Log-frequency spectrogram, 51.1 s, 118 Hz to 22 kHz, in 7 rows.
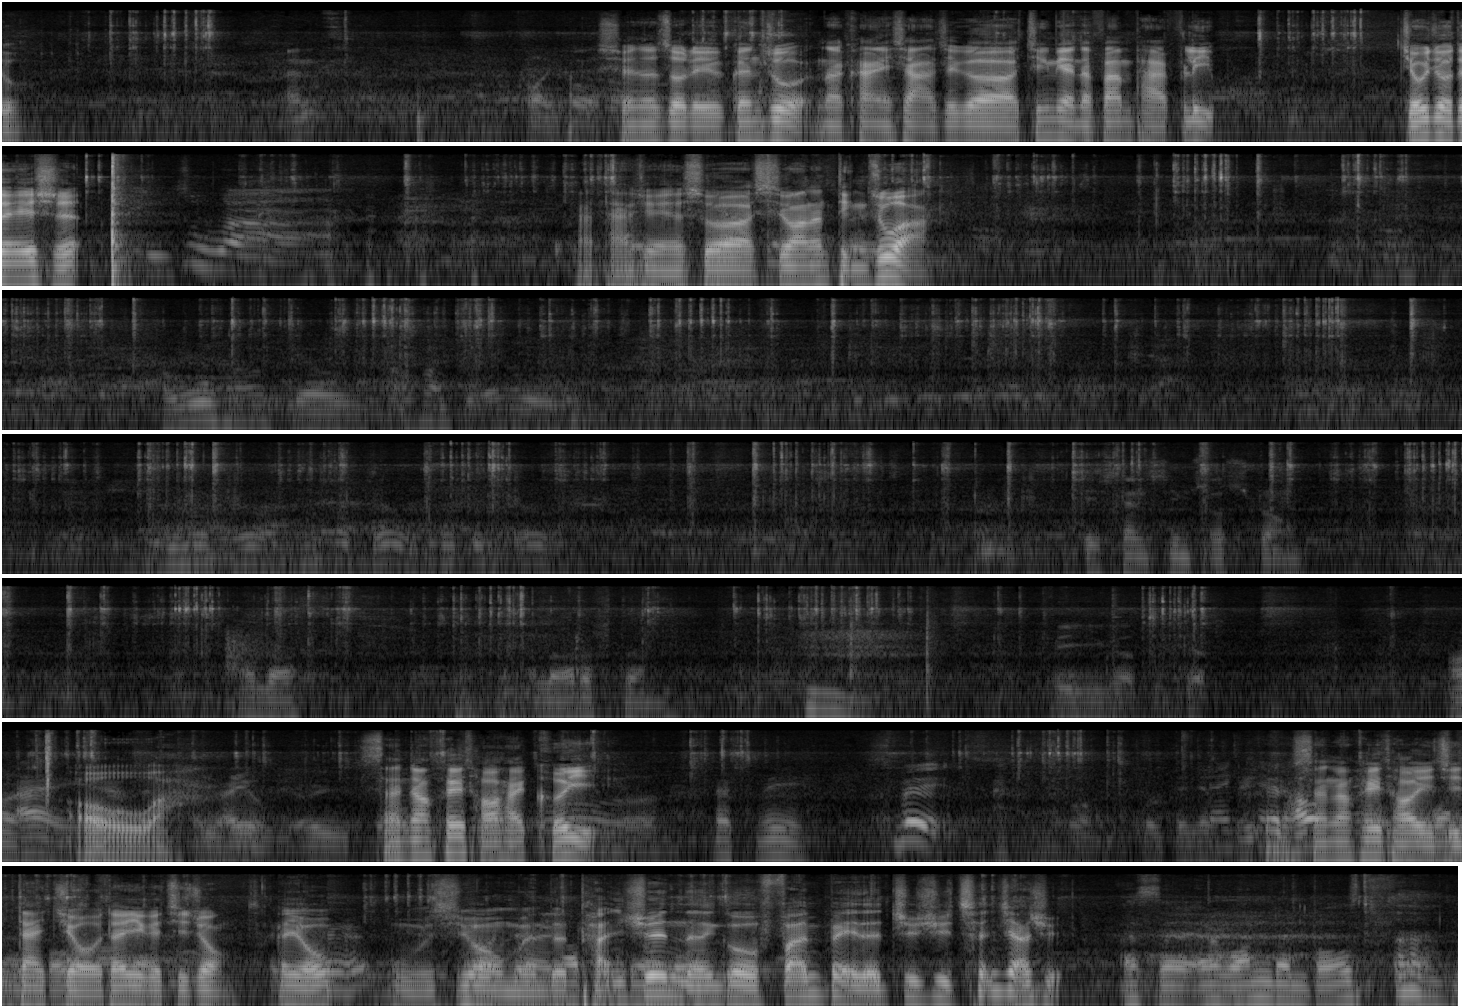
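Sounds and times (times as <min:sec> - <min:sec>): faint chatter: 0:00.0 - 0:04.4, 0:05.5 - 0:47.8.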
